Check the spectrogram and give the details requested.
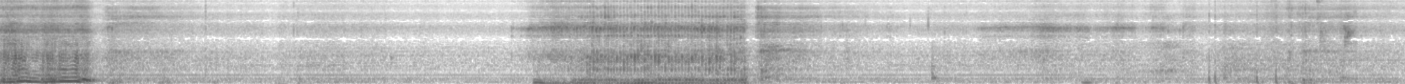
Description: Our new Saint Bernard pup Mabel. Her snoring is epic.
